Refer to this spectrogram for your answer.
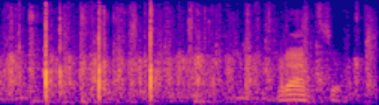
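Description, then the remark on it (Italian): An audience applauds with steady, scattered clapping and a few sharper claps standing out. Briefly, a voice rises over the clapping near the end. “Bene, questo merita davvero un applauso.”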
